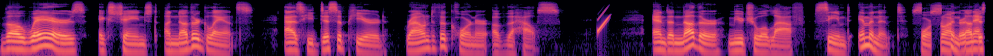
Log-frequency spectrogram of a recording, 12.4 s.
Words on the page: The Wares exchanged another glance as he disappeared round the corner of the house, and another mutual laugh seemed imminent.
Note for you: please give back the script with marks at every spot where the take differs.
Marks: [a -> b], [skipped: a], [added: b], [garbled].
The Wares exchanged another glance as he disappeared round the corner of the house, and another mutual laugh seemed imminent. [garbled]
